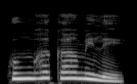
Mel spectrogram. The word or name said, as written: ಕುಂಭಕಾಮಿಲೆ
